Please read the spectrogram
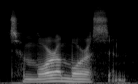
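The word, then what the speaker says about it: Temuera Morrison: he's going to appear and be played by Tamora Morrison.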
